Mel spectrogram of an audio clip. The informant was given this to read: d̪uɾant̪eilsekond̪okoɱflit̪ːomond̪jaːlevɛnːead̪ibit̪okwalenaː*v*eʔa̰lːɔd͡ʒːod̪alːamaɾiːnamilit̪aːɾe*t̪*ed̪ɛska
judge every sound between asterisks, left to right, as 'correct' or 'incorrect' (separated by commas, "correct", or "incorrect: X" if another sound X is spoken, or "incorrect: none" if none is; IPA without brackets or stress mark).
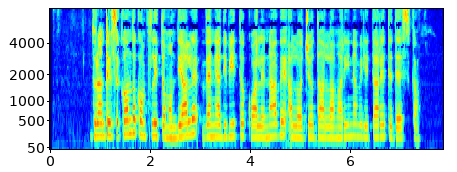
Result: correct, correct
